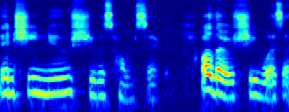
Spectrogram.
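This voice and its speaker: A woman with an unremarkable speaking voice at a medium pitch talks at a moderate pace, the sound dry and close with no echo. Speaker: audiobook narrator, amateur voice actor. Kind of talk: fairy tale audiobook narration. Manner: storytelling, narrative.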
